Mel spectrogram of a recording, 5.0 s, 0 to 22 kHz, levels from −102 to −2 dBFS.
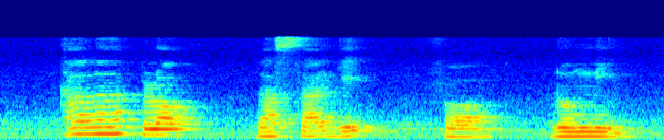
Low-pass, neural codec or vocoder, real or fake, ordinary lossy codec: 7.2 kHz; none; real; none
